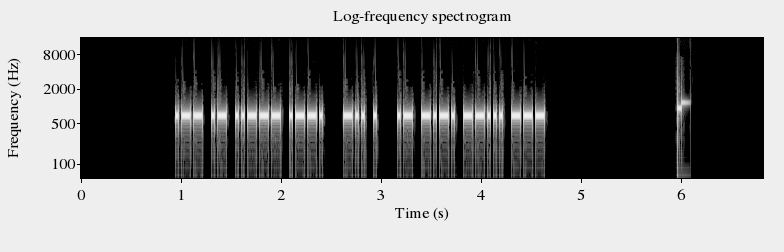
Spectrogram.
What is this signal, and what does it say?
Morse code, heard as a keyed tone, about 40 wpm, 700 Hz. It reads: WA2P DE AC7O
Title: USA Callsign DE Callsign - 4 Characters - 40wpm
